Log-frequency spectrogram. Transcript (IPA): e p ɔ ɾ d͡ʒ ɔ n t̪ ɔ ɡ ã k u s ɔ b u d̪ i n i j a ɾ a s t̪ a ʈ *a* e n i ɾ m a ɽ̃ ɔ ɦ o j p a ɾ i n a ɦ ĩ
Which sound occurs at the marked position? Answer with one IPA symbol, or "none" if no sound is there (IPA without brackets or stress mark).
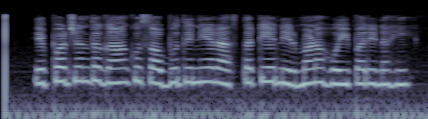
i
